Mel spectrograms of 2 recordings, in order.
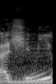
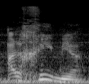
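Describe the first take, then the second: First: The ch is a soft hushing sh sound. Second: The ch is a guttural sound from the throat. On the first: It ignores the spelling code for the original sound. The speaker calls it wrong. "si on dit alchimie, on ne respecte pas le code" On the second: It follows the spelling code for the original sound. The speaker calls it right. "le C H, ça veut dire qu'il doit prononcer alchimia"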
